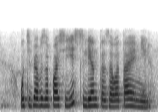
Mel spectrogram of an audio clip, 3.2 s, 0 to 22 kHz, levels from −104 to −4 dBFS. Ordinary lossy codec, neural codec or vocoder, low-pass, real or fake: Opus, 24 kbps; none; 7.2 kHz; real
